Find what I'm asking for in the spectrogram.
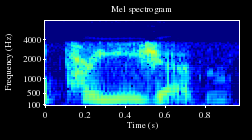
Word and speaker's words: parrhesia: So I think that what we need is what I call parhesia, and it's spelled P-A-R-R-H-E-S-I-A.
